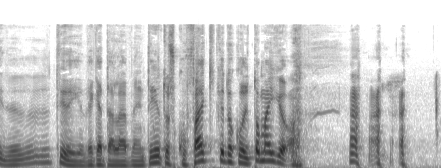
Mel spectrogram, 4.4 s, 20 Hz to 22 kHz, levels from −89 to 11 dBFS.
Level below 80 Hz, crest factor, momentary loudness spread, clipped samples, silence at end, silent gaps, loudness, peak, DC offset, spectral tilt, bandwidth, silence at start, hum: -40 dBFS; 16 dB; 14 LU; under 0.1%; 0 s; none; -16 LUFS; 0 dBFS; under 0.1%; -6.5 dB/octave; 12.5 kHz; 0 s; none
